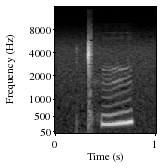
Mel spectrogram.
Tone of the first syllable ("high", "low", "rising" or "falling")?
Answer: rising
